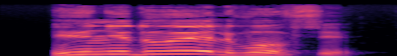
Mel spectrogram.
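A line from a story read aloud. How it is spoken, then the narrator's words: Guard's low booming drone. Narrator (Russian): прогудел охранник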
